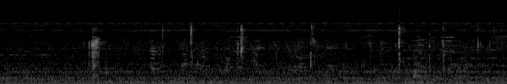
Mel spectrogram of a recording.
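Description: Close-up eating sounds: chewing with about five sharp mouth clicks and smacks, the loudest about a second in. Behind them, crickets chirr steadily.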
